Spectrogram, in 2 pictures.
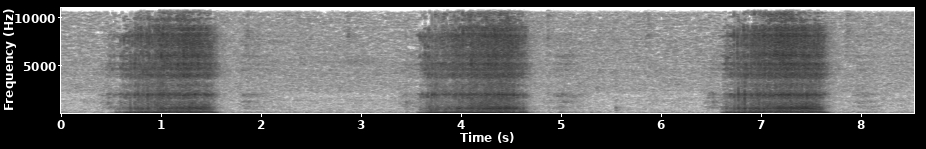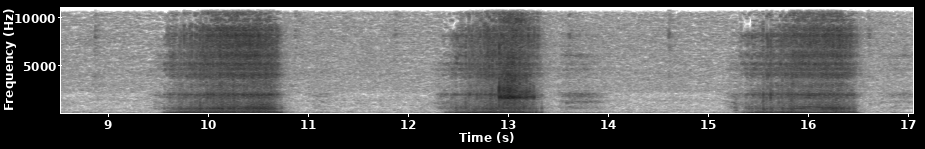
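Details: Sleeping person snoring: loud, regular, rumbling snores on each breath, about 20 a minute.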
